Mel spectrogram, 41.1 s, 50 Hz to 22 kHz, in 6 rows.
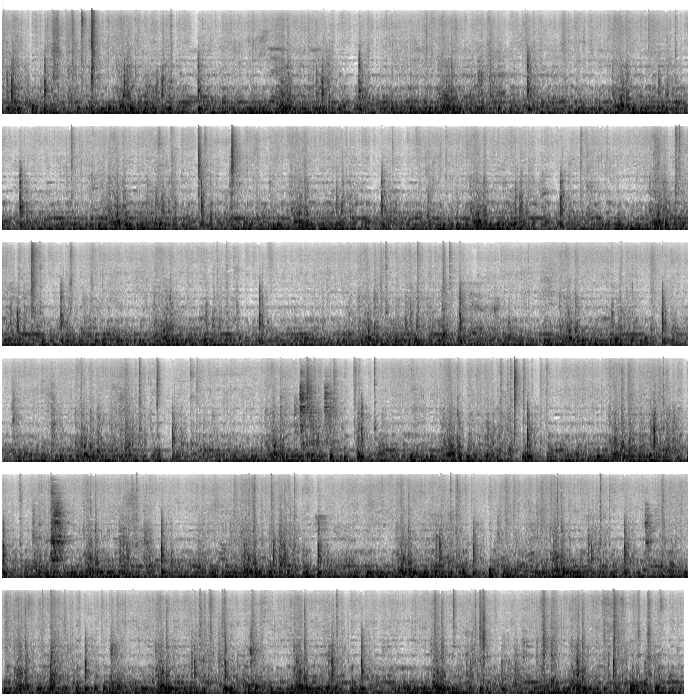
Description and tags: Inside a traditional Dutch windmill, 2
This is the second recording in this pack from inside a traditional, working old Dutch windmill, called De Lelie - The Lily - in the picturesque Dutch village of Eenrum. This mill was used to grind grain. There was a strong northwesterly breeze straight from te sea, so the sails of the windmill were in full swing, this morning on Saturday may 14th.
The dominant sound you hear is the sound of the millstone. The “schuddebak” from the first recording in this pack was detached by the millers. You can also hear the squeaking sound of the mighty, big wooden wheels under the ridge of the roof.
This windmill is now a small museum. Admission is free, so everyone can admire this proud Dutch windmill heritage which reclaimed half our country from the sea and gave us our daily bread. Thanks to the millers fort heir hospitality and cooperation!
(I used an iPhone with a Zoom iq5)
